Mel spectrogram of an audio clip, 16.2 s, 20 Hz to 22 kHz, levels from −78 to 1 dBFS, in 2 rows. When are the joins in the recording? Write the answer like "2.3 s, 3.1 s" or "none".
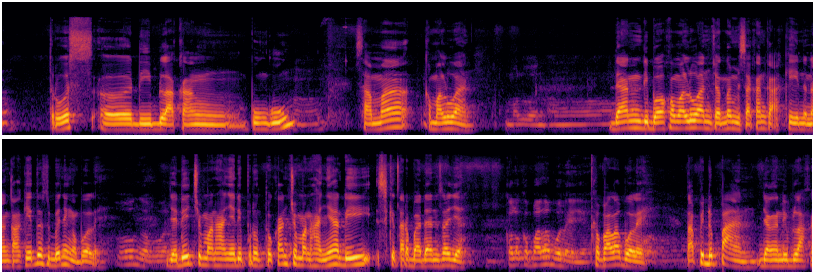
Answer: none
